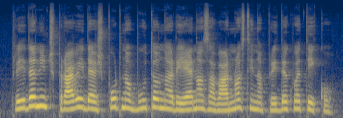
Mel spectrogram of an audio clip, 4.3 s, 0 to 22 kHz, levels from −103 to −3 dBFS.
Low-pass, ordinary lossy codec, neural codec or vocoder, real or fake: 19.8 kHz; none; none; real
